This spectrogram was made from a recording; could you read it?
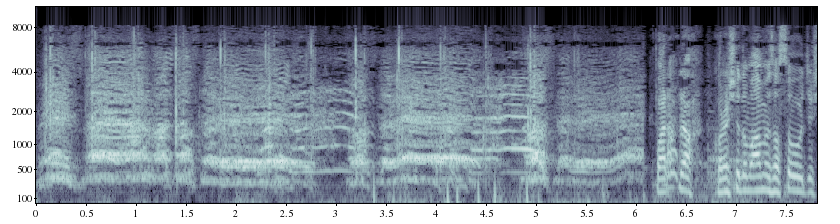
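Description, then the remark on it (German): The Ústí nad Labem football team cheering and chanting together in their dressing room after a 1:0 win over Vlašim that secured a second-league promotion place, loud sustained shouts with rising and falling pitch, breaking briefly before a burst of rhythmic whooping. “Nach der Partie herrschte ausgelassener Jubel in der Kabine der Elbestädter”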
